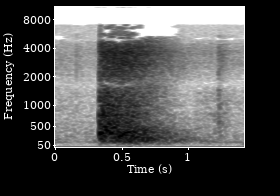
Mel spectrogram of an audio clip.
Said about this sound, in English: He was just a shadow partway up the canyon wall, maybe 30, 40 feet. His gunfire gave me a pretty good notion where to aim.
